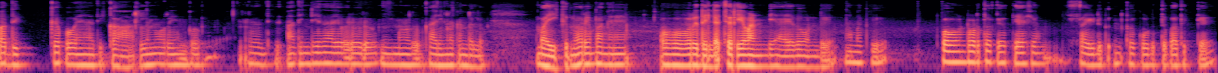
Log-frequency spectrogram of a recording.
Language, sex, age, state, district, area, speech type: Malayalam, male, 18-30, Kerala, Wayanad, rural, spontaneous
